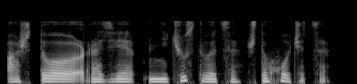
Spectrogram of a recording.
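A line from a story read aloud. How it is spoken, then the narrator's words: Low whisper. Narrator (Russian): Прошептал низко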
